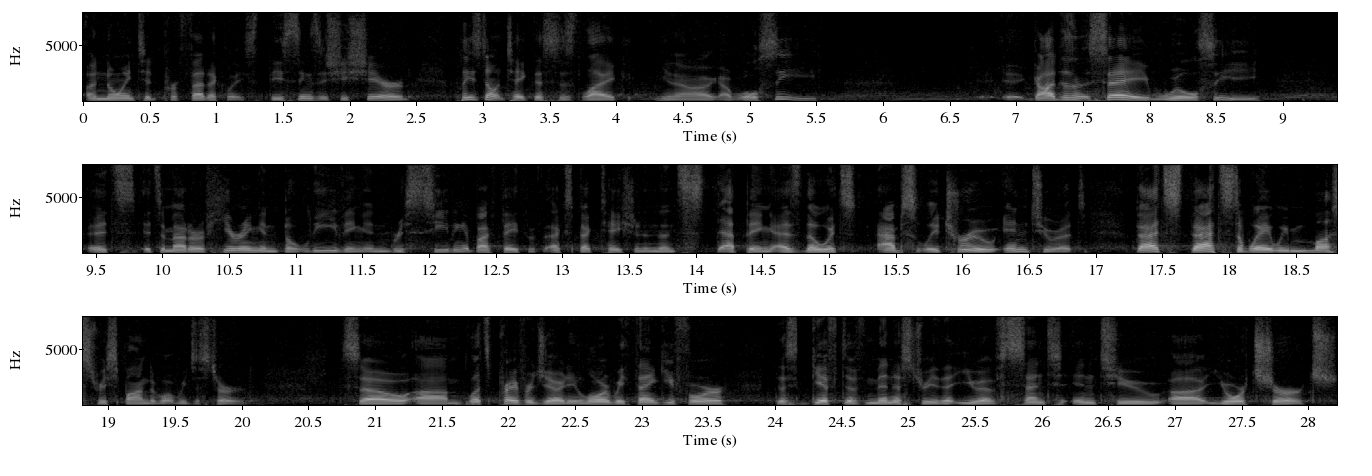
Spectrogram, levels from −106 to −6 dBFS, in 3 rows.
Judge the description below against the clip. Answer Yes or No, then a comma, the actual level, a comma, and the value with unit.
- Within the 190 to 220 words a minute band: No, average, 180 wpm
